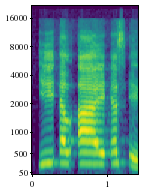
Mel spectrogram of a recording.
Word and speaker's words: ELISA: acronyms polymerase chain reaction e-l-i-s-a which pronounced elisa and acronyms enzyme link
